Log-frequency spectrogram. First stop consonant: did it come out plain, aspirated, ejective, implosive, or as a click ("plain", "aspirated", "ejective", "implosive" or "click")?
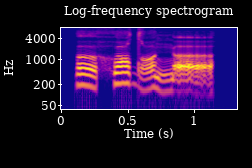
plain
